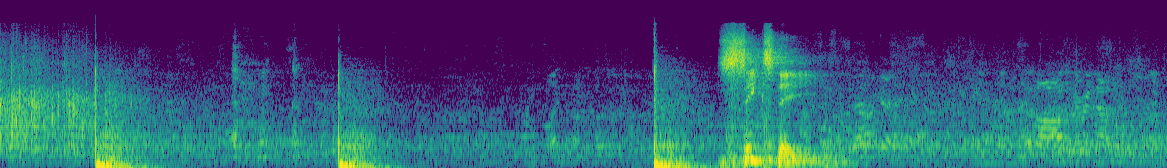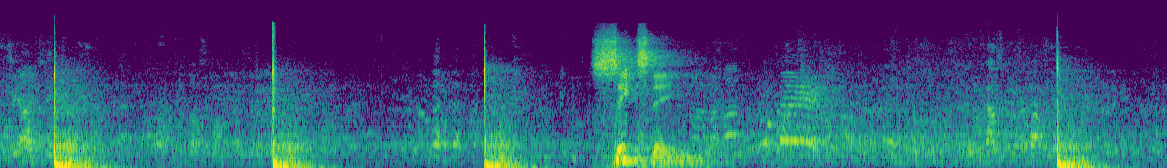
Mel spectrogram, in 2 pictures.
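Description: Darts thud sharply into a board.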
